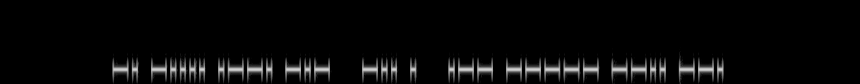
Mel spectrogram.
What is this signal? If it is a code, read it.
Morse code, heard as a keyed tone, about 25 wpm, 700 Hz. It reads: N6PK DE W0ZG
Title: USA Callsign DE Callsign - 4 Characters - 25wpm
